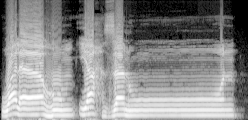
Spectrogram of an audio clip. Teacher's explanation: جب سٹاپ کریں گے وقف کریں گے تو نون کو سائلنٹ کریں گے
